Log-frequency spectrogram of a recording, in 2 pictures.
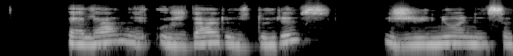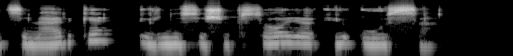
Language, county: Lithuanian, Vilnius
